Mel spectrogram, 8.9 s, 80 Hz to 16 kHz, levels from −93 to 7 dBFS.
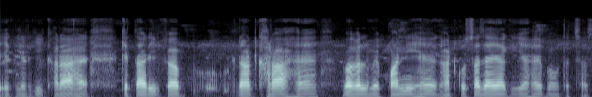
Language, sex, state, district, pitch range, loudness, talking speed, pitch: Maithili, male, Bihar, Supaul, 100-105 Hz, -21 LUFS, 130 wpm, 105 Hz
